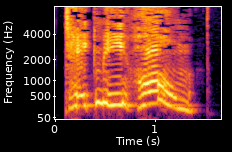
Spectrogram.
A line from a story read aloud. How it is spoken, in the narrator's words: I scream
